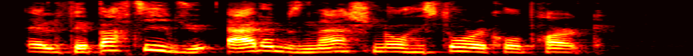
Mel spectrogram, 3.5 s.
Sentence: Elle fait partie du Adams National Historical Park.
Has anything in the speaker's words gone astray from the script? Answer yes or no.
no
